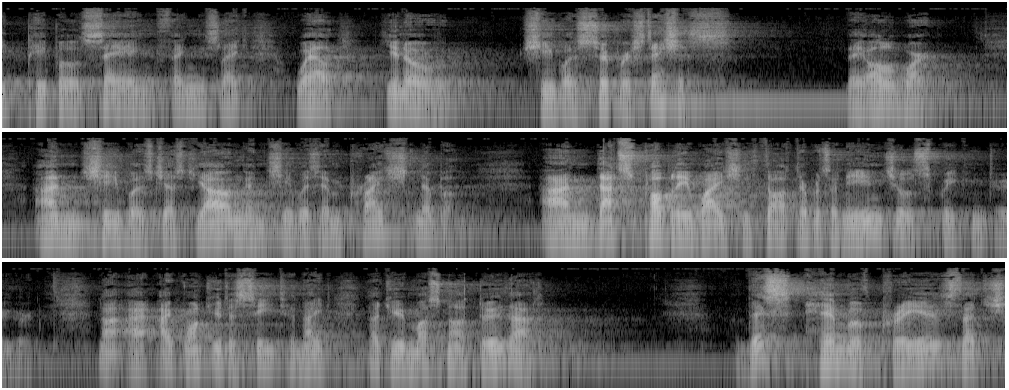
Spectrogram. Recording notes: This sermon was preached at Ballymacashon and at Templepatrick reformed Church and was recorded at TRC.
